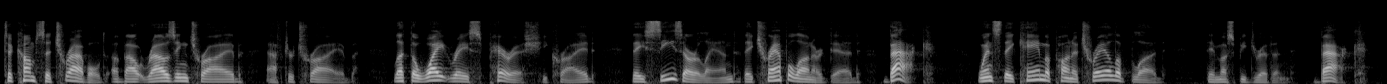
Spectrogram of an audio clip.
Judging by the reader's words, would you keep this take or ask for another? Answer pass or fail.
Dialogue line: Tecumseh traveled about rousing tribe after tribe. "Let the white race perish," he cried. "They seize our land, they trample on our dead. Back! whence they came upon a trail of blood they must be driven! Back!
pass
